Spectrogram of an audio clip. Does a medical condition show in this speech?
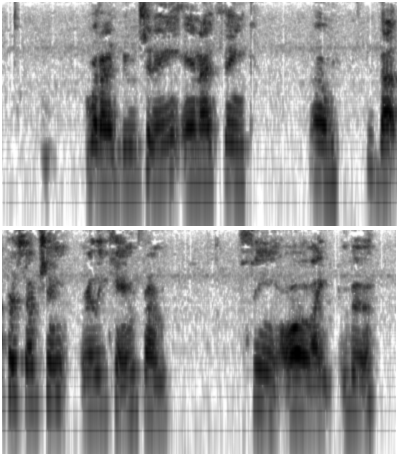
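Yes: cerebral palsy; diagnosed at 9 months after delayed development.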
